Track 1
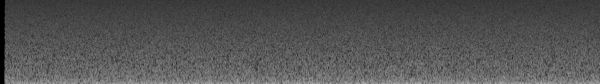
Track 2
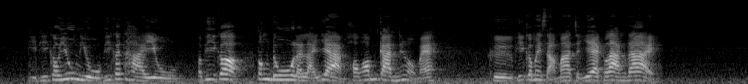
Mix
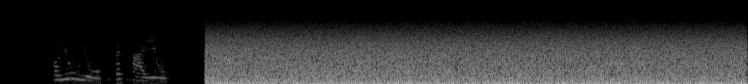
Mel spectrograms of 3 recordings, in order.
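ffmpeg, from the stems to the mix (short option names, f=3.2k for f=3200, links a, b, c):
-filter_complex "[0:a]lowpass=2.2k,adelay=2000,volume=2dB[a];[1:a]flanger=delay=0.4:depth=8.1:regen=83:speed=0.83:shape=sinusoidal,asoftclip=type=tanh:threshold=-19dB,volume=-18.5dB,asplit=2[b][c];[c]volume=-18dB,aecho=0:1:230|460|690|920|1150|1380:1|0.42|0.176|0.0741|0.0311|0.0131[d];[a][b][d]amix=inputs=3:normalize=0,agate=range=-38dB:threshold=-50dB:ratio=16:detection=peak"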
